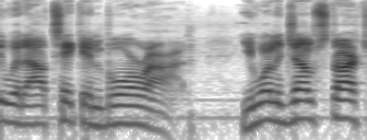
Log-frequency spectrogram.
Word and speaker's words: boron: how to pronounce that Borah um chromium copper iodine did you say Bora or Boron b-o-r-o-n Boron remember Boron remember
